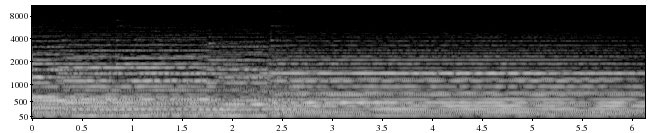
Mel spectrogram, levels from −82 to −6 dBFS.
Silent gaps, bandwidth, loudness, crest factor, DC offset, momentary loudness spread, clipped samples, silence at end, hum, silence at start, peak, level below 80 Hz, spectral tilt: none; 7.2 kHz; -28 LUFS; 14 dB; under 0.1%; 2 LU; under 0.1%; 0 s; none; 0 s; -14 dBFS; -52 dBFS; -8.5 dB/octave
